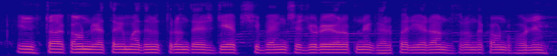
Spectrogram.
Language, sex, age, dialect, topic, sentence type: Hindi, male, 25-30, Awadhi Bundeli, banking, statement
